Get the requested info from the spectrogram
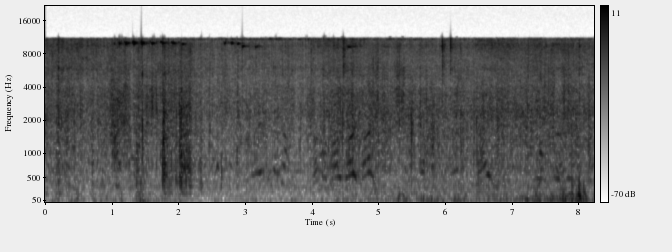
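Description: Mountain bike ridden down rocky dirt singletrack: the bike rattles and its tyres rumble on dirt, with sharp knocks over rocks, thickest about a second or two in.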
